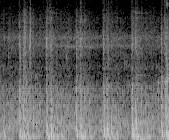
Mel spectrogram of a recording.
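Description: A horse gallops in Assassin's Creed Valhalla, its hooves clip-clopping in a steady, repeating rhythm of loud, close thuds that carry straight through the whole stretch.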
